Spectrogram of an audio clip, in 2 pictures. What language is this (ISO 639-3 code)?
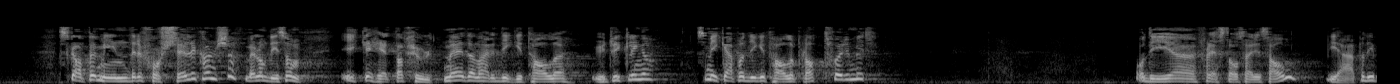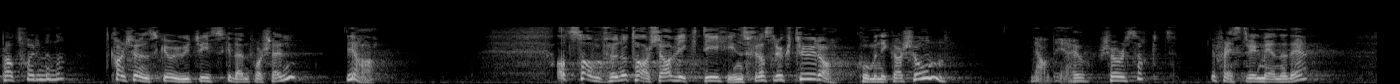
nob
